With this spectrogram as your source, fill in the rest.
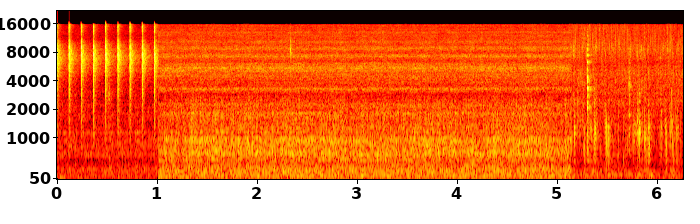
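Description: Oil pours and trickles into a pot of liquid.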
